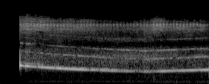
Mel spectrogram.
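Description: An ambulance siren wails loud, starting abruptly and holding a steady tone that slowly slides lower in pitch, with no voices over it.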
